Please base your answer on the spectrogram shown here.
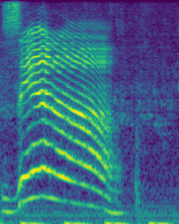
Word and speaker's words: Xana: what's this about xanax it's definitely how it's spelled for the lyoko yeah zana yeah that's what we said it i didn't click immediately and you said it weird zama it's it's how it's always been pronounced i don't know i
